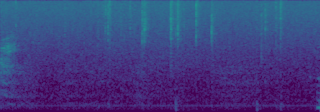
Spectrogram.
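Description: Near silence: room tone with a faint steady hum and a few small, scattered clicks.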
